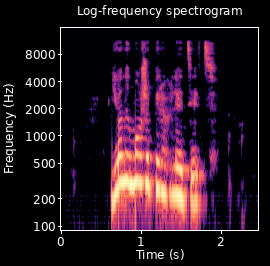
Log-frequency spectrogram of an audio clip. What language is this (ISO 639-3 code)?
bel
